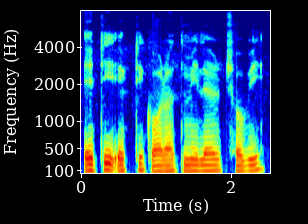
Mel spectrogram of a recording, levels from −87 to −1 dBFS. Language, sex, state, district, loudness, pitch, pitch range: Bengali, male, West Bengal, Alipurduar, -16 LUFS, 105 Hz, 100-110 Hz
